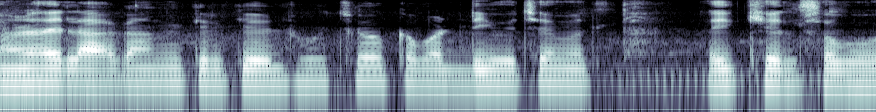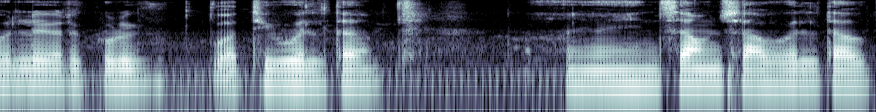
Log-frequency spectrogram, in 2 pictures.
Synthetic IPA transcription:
ɡʱə̃ɽajlaːɡaːmikɪɾkeʈɦot͡ʃʰekəməɖiɦot͡ʃʰemeikʰeːlsəbɦolɡəɾkuɽio̰t̪ʰiɦolt̪a | ɦɪnsaunsaɦolt̪a

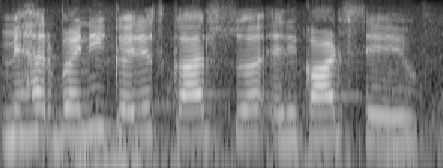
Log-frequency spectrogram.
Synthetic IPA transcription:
meɦɐɾbɐnikəɾit̪ʰkaːɾsəɾikaːɖseːjo

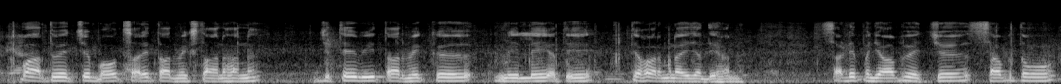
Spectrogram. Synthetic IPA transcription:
paːɾət̪ʋɪt͡ʃbɔːt̪sa̰ːɾeːt̪aːɾmɪkst̪ʰaːnɦən | d͡ʒɪt̪ʰːeːʋiːt̪aːɾmɪk | meːlːeːə̰t̪eːt̪ɪɦɔːɾmənaːeːd͡ʒãːnd̪eːɦən | sa̰ːɖeːpəɲd͡ʒaːbʋɪt͡ʃsəbt̪õː

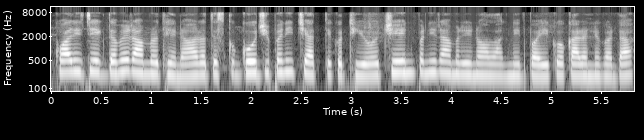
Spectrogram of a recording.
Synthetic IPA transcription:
kʰwalit͡siek̚d̪ʌmʌjɾamrot̪ʰienʌrʌt̪eskoɡod͡zipʌnit͡sjat̪ːekot̪ʰijot͡ʃenpʌniɾamrenʌlaɡnet̪bʱʌekokaɾʌnleɡʌrd̪a

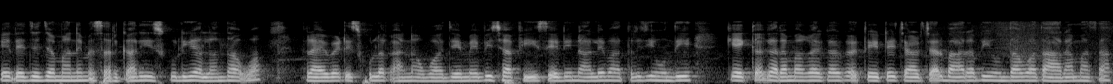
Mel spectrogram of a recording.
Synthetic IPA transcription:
peːɗed͡ʒed͡ʒɐmaːnemẽsə̰ɾkaːɾiɪskuːliələ̃ːnd̪aɦʊ̰aː | pɾaːɪʋeːʈɪskuːləkaːnaɦʊaːd͡ʒeːmẽbʱit͡ʃʰaːpʰiːseːɗinaːlemaːt̪ɾd͡ʒiɦʊ̃ːnd̪i | keɪkːɡʱəɾəməɡəɾkəʈeːʈet͡ʃaːɾt͡ʃa̰ːɾbaːɾabʱiɦʊ̃ːnd̪aɦʊaːt̪ɐaːɾaːmasã

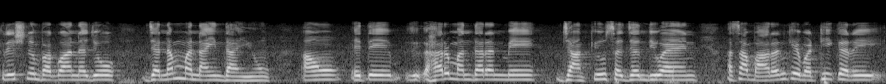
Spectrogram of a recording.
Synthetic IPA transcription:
kɾɪʃnbʱɐɠʋaːnəd͡ʑoːd͡ʑɐnəmːɐnaːĩːn̆d̪aːɦijũ | ɛ̃ːɦɪt̪eɦɐɾmɐ̃nd̪əɾənɪ̆mẽ | d͡ʑãːkijũsɐd͡ʑʱə̃nd̪ijũaːɦɪnɪ̆ | ɐsãɓaːɾənɪ̆kʰeːʋɐʈʰikɐɾe

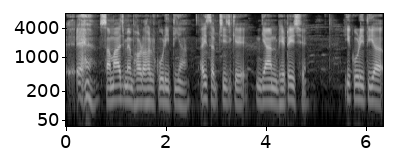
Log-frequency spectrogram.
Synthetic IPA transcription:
səmad͡ʒmebʱɔɾəɦəlkuɽit̪ijãə̰isəb̚t͡ʃid͡ʒkḛɡjanbʱeʈɛt͡ʃʰɛ̰ | ikuɽit̪ijã

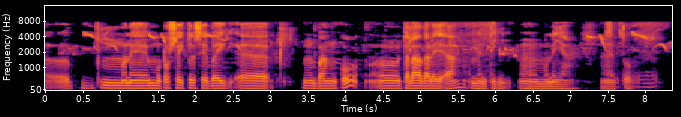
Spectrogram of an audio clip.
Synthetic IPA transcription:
manɛmɔʈɔɾsajkɛlsɛbaik̚ | baŋkɔt͡ʃalad̪aɽɛjaʔamɛnt̪iɲmɔnɛjaɛt̪ɔ

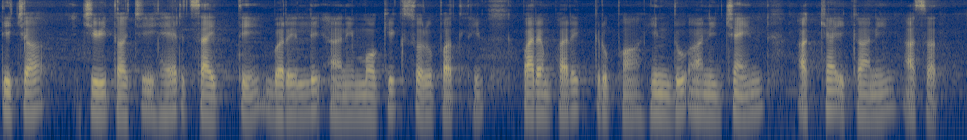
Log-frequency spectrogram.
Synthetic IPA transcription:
t̪it͡ɕja | d͡ʑiʋit̪at͡ɕiɦeɾt͡sajt̪ːibəɾelːiʔa̰ñimɔkiksʋəɾupa̰t̪li | paɾəmpa̰ɾikːɾupã̰ɦind̪uʔanid͡ʑəjn | a̰kʰjaikaɽ̃iə̰sa̰t̪

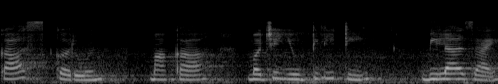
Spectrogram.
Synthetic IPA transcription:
kaskəɾuːn | maka | m̤əd͡ʑʱejuʈiliʈi | bilad͡zaj

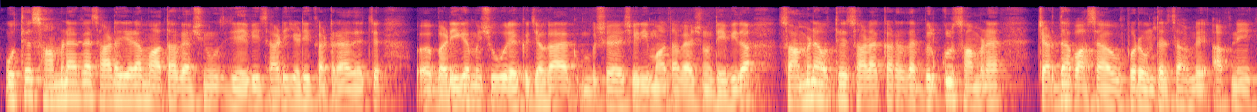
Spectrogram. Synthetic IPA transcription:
ʊt̪ʰːeːsaːmɳɛːkɛːsaːɽaːd͡ʒeːɽaːmaːt̪aːʋɛːʃnũːd̪eːʋiːsaːɽiːd͡ʒeːɽiːkəʈɾaːd̪eːɪt͡ʃ | bəɽiːɡɛːməʃɦuːɾɪkd͡ʒəɡaːʃʃɪɾiːmaːt̪aːʋɛːʃnũːd̪eːʋiːd̪aː | saːmɳɛːʊt̪ʰːeːsaːɽaːkəɾd̪aːbɪlkʊlsaːmɳɛː | t͡ʃəɽd̪aːpaːsaːpʰɪɾʊnd̪eɾsaːbneːʔa̰ːpniː

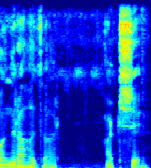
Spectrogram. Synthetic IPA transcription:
pənd̪ɾaɦəd͡zaɾ | aʈʰɕe

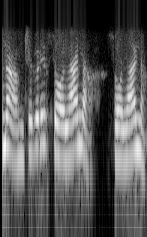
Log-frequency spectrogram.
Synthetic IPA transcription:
naːmt͡ɕjakəɽesɔlana | sɔlana

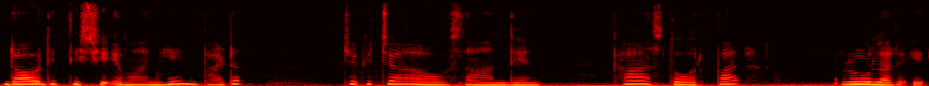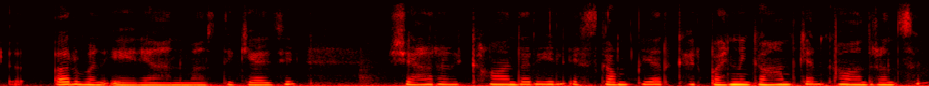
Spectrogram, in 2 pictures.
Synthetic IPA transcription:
ɖaːwdit̪iʃiʔeʋaːnjenbɐɖɐ | t͡ʃɐkt͡ʃaːoːsaːnd̪enkʰaːst̪oːɾpɐɾ | ɾuːlɐɾ | ɐɾbɐneːɾjaːnmɐnst̪ikʲaːzi | ʃɐɦɐɾɐnkʰãːnd̪ɐɾjileskɐmpijɐɾkʰɐɾpɐɦiniɡaːmkɐnkʰãːnd̪ɾɐnsɨ

